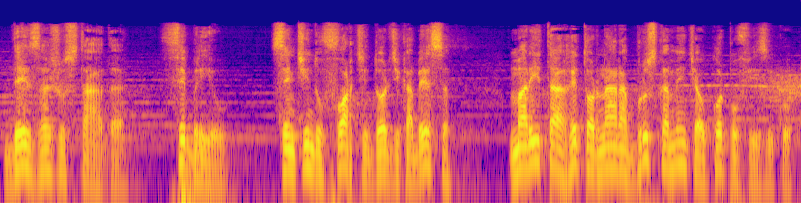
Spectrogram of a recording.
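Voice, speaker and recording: A Brazilian man with a very low voice narrates a scripted drama in literary style. His intonation swings widely and expressively, with clear music playing underneath. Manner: literary, measured dramatic storytelling.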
